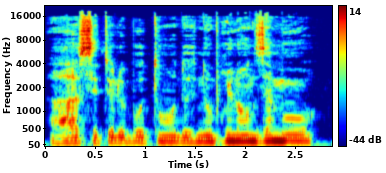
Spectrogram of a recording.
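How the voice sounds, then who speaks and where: A man's voice: mid-range voice, expressive, a little slow, warm tone, slightly rough. A man voicing a passionate, adoring husband who speaks with ardent exclamations.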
